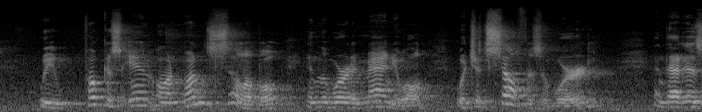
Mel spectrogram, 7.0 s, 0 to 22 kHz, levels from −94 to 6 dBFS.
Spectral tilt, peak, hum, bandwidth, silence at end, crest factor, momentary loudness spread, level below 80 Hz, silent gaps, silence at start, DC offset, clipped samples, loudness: -3 dB/octave; -18 dBFS; none; 16.5 kHz; 0 s; 20 dB; 12 LU; -64 dBFS; none; 0 s; under 0.1%; under 0.1%; -37 LUFS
